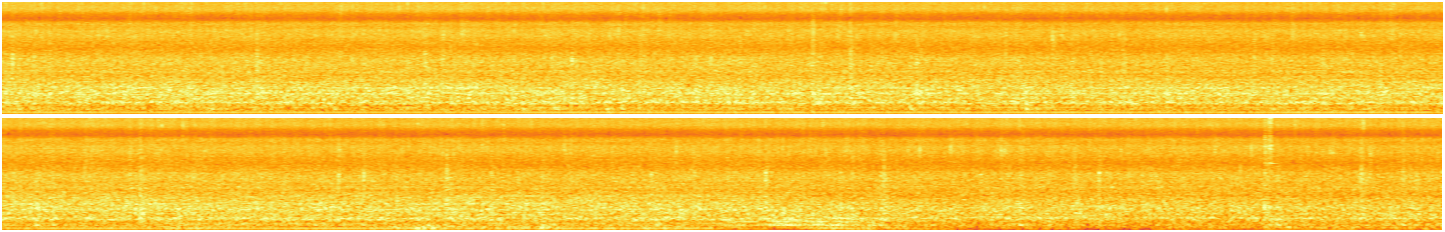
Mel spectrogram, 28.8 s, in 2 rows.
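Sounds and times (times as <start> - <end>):
rain: 0.0 - 28.8.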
